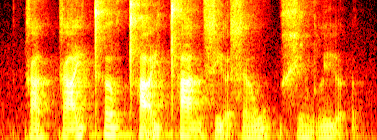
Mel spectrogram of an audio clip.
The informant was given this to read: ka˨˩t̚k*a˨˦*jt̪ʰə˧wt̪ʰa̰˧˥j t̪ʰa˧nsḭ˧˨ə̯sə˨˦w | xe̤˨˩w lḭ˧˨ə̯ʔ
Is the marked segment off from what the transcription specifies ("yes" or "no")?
no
